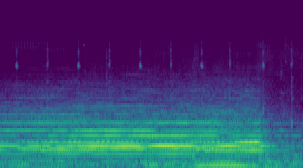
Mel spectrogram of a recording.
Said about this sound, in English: We idle over a light rail track, just as a train is arriving.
